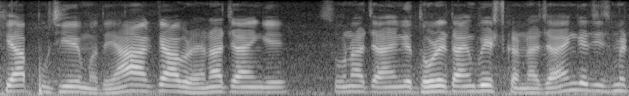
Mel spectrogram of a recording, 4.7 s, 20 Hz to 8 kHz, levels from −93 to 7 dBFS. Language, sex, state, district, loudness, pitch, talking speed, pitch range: Hindi, male, Gujarat, Gandhinagar, -15 LUFS, 165 Hz, 215 wpm, 155-180 Hz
